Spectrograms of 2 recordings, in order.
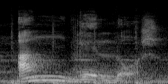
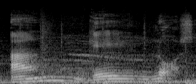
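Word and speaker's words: ἄγγελος: Es también una palabra griega, ángelos. Escuchen bien, ángelos, así se pronuncia, queridos niños.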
